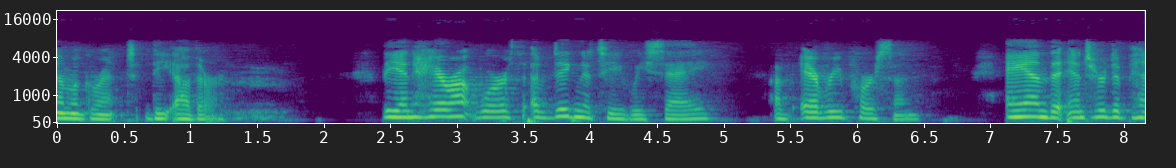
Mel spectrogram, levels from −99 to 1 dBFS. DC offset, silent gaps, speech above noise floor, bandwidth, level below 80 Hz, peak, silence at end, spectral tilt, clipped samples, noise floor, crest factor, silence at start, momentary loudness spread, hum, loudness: under 0.1%; none; 41 dB; 7.6 kHz; -52 dBFS; -8 dBFS; 0 s; -5.5 dB/octave; under 0.1%; -65 dBFS; 16 dB; 0 s; 14 LU; none; -25 LUFS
